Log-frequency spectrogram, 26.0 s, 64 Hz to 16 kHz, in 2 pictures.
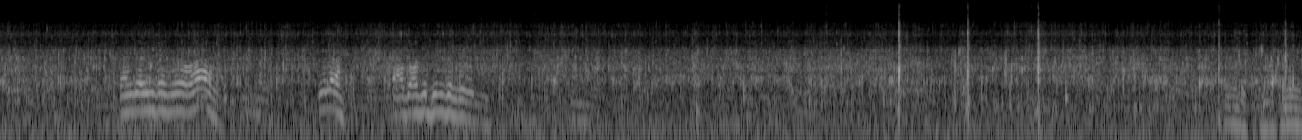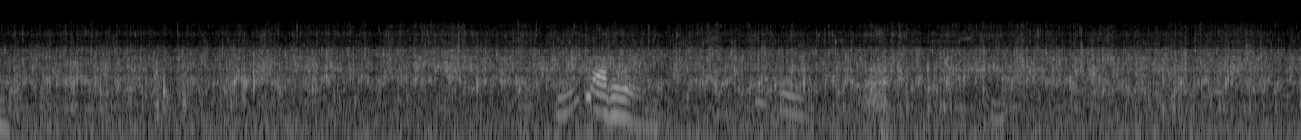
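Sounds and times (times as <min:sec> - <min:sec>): steady water noise: 0:00.0 - 0:26.0
low voice: 0:12.2 - 0:13.2, 0:20.5 - 0:22.0.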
